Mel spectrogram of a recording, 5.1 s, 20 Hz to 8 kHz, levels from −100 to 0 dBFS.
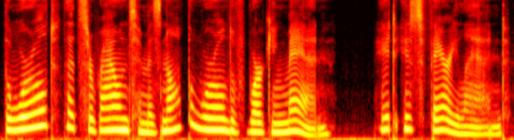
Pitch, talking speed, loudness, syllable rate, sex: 220 Hz, 185 wpm, -18 LUFS, 4.2 syllables/s, female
